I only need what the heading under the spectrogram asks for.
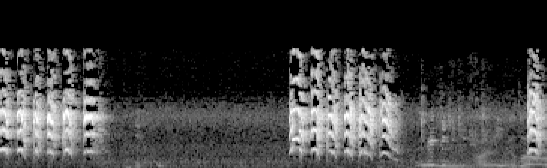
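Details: Angry baby Indian ringneck parrot scolds in bursts of quick, grating squawks, pausing silently between them, then slides into wavering, looping whistles before another harsh burst at the close.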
